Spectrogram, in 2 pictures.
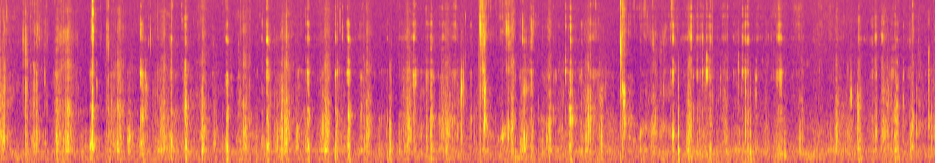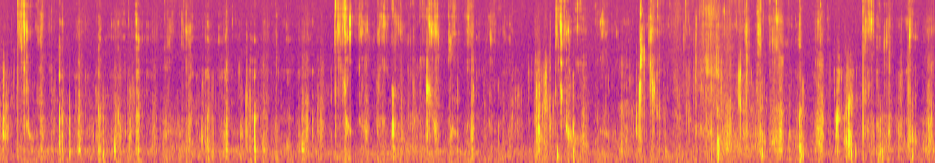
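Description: Close-up biting and chewing of a fried chicken fillet burger (Paris Tower Burger): many irregular sharp crunches of the breaded fillet with chewing in between.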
